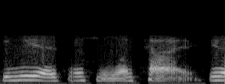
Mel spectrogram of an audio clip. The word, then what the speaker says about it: Jinniya: It's the Jinniya, And it's spelled J-I-N-N-I-Y-A, Jinniya.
